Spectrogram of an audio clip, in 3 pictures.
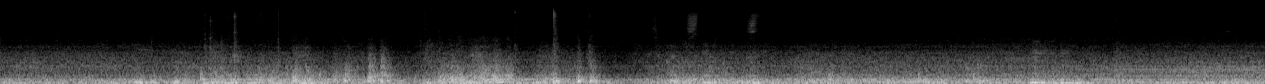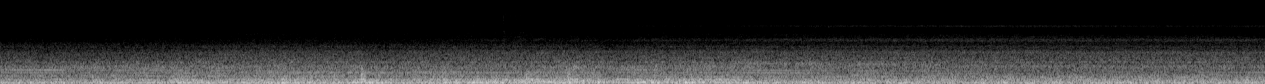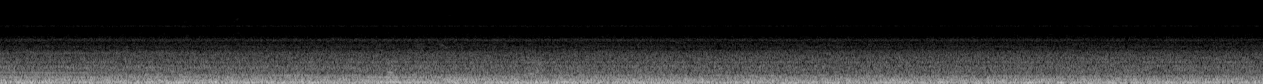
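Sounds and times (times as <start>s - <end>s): train interior rumble: 0.0s - 37.9s.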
